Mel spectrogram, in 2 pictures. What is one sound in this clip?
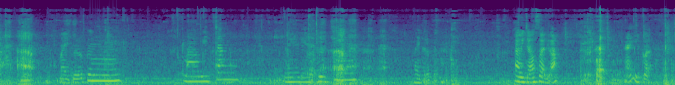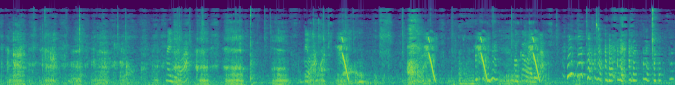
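English bulldogs whine.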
